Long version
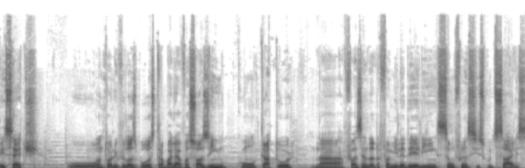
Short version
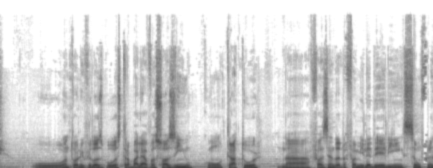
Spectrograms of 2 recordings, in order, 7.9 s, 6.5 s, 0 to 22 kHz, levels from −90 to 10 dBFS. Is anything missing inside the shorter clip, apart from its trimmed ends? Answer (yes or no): no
